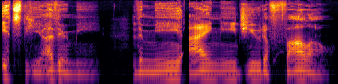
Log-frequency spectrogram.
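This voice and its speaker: An actor playing a secretive male mad scientist in a scripted comedy, with drawn-out, deliberate phrasing. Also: on the low side, dry recording, studio quality. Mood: scheming. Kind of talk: scripted comedy audio drama.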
